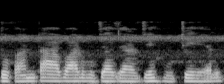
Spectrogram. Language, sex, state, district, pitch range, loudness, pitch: Bengali, female, Assam, Hailakandi, 145-150 Hz, -15 LUFS, 150 Hz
